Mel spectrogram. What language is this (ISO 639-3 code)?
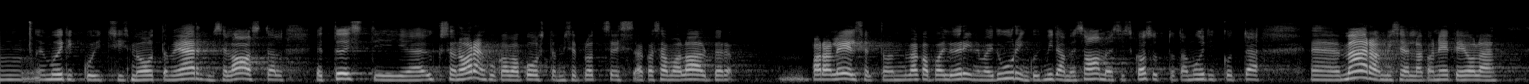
est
